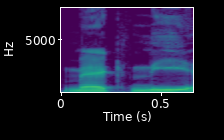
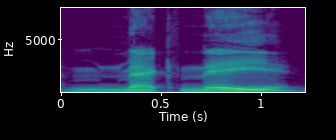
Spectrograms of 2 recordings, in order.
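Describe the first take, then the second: First: The last vowel sounds like ee. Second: The last vowel sounds like ay. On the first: "Mac knee wrong" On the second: "Mac nay wrong"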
